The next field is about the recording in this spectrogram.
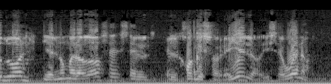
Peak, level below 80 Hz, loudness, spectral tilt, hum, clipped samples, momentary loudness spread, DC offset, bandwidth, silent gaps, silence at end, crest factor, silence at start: -4 dBFS; -38 dBFS; -16 LUFS; -1.5 dB/octave; 50 Hz at -40 dBFS; under 0.1%; 6 LU; 6%; 13.5 kHz; none; 0 s; 14 dB; 0 s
